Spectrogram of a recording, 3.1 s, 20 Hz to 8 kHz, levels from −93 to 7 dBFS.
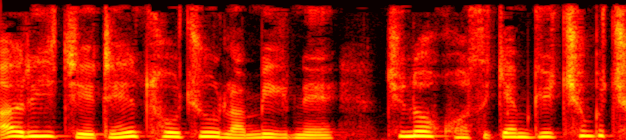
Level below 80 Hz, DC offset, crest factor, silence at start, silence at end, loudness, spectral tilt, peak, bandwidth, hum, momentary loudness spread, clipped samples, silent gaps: -54 dBFS; under 0.1%; 14 dB; 0 s; 0 s; -22 LUFS; -4.5 dB/octave; -8 dBFS; 8 kHz; none; 6 LU; under 0.1%; none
